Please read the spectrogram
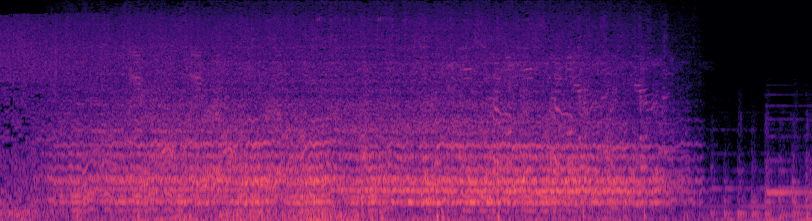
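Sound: swarm of mosquitoes buzzing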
